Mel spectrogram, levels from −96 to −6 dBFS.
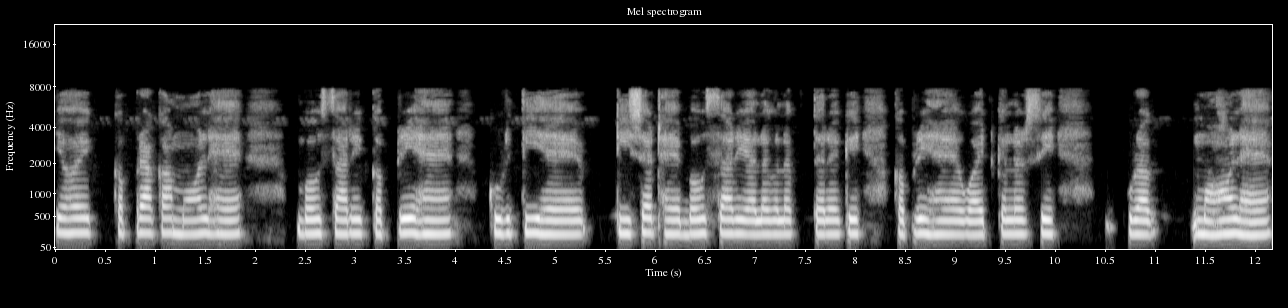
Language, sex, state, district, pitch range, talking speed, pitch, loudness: Hindi, female, Bihar, Kishanganj, 215-230 Hz, 135 wpm, 220 Hz, -17 LUFS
